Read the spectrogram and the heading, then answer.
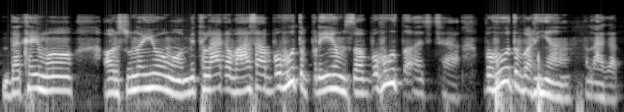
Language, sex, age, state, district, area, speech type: Maithili, male, 30-45, Bihar, Darbhanga, rural, spontaneous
